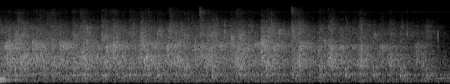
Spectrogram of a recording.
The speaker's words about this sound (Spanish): Si tú lo crees, dale fuerte el aplauso al Rey de Reyes.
